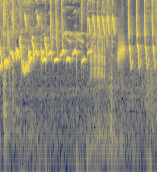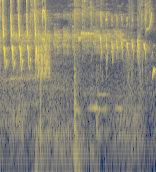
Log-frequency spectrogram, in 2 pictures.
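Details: Asian brown flycatcher song for tutoring caged birds: rapid high twittering and fast repeated chirps, gradually softening towards the end.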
